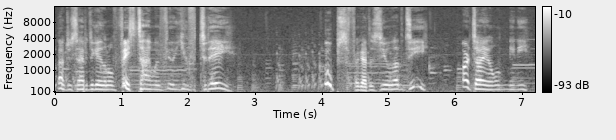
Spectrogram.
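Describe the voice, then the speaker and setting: A rambling, forgetful old turtle. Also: male voice, high-pitched, fairly quick, a bit bright, soft background music, pitched above the performer's own voice. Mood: apologetic. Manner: rambling, keeps losing his train of thought.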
